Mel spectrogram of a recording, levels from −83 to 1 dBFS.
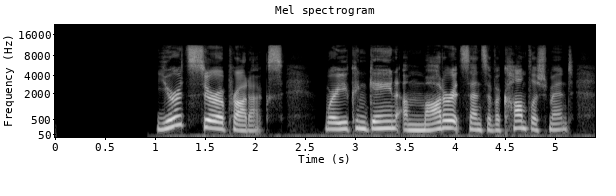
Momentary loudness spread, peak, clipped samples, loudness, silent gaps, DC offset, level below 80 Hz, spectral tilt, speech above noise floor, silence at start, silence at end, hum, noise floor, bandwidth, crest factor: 14 LU; -4 dBFS; under 0.1%; -18 LUFS; none; under 0.1%; -54 dBFS; -5 dB/octave; over 72 dB; 1.05 s; 0.25 s; none; under -90 dBFS; 12 kHz; 16 dB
